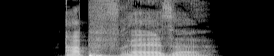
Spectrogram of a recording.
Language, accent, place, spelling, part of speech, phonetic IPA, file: German, Germany, Berlin, abfräse, verb, [ˈapˌfʁɛːzə], De-abfräse.ogg
- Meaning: inflection of abfräsen: 1. first-person singular dependent present 2. first/third-person singular dependent subjunctive I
